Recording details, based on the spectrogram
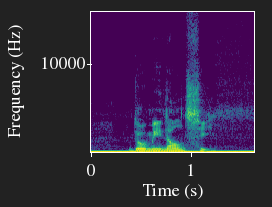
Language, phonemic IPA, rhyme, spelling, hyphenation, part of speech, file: Dutch, /ˌdoː.miˈnɑn.si/, -ɑnsi, dominantie, do‧mi‧nan‧tie, noun, Nl-dominantie.ogg
- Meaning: 1. dominance (state of being dominant) 2. dominance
